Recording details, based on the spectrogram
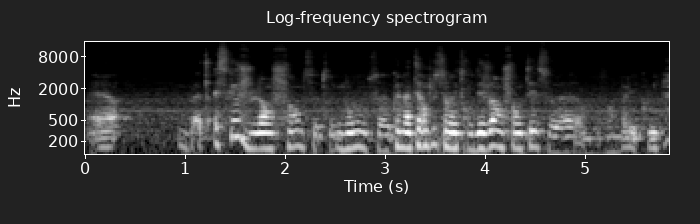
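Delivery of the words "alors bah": usual speaking voice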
